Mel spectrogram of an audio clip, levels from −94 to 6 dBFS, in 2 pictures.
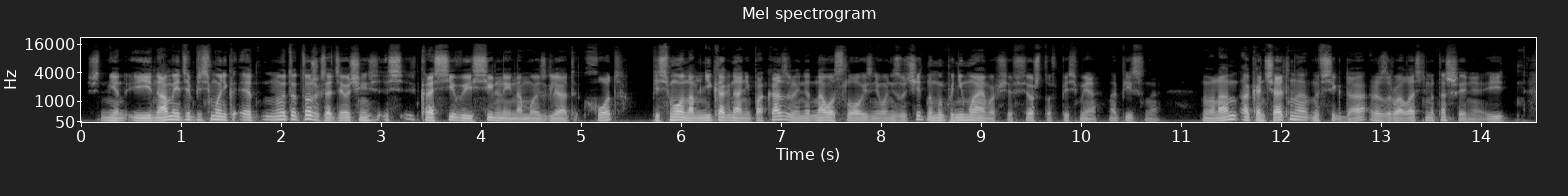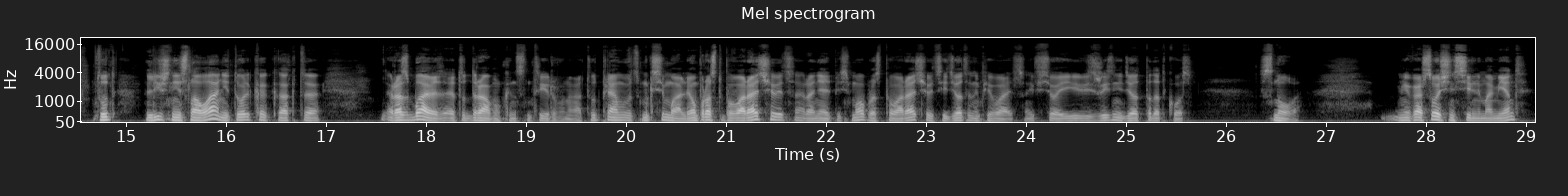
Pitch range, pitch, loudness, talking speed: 100-125 Hz, 110 Hz, -27 LUFS, 175 wpm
